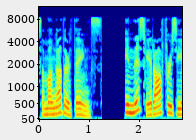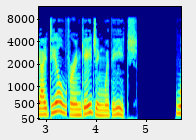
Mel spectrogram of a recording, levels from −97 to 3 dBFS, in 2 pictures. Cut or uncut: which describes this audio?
cut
